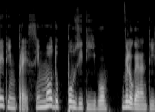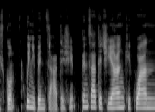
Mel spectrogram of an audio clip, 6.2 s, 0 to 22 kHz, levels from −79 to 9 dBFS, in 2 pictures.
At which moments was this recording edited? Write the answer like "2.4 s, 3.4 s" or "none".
3.5 s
